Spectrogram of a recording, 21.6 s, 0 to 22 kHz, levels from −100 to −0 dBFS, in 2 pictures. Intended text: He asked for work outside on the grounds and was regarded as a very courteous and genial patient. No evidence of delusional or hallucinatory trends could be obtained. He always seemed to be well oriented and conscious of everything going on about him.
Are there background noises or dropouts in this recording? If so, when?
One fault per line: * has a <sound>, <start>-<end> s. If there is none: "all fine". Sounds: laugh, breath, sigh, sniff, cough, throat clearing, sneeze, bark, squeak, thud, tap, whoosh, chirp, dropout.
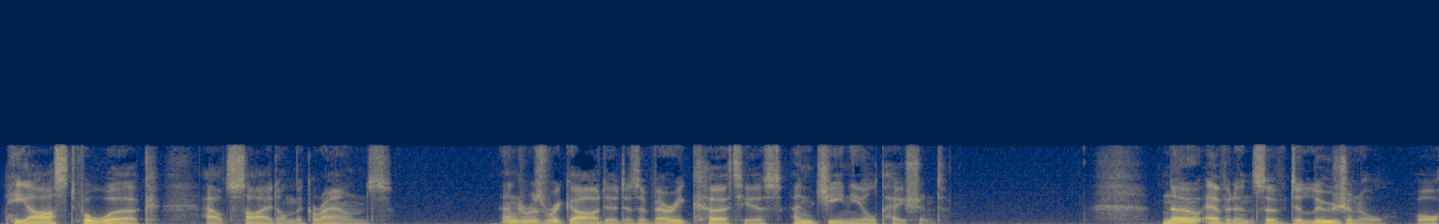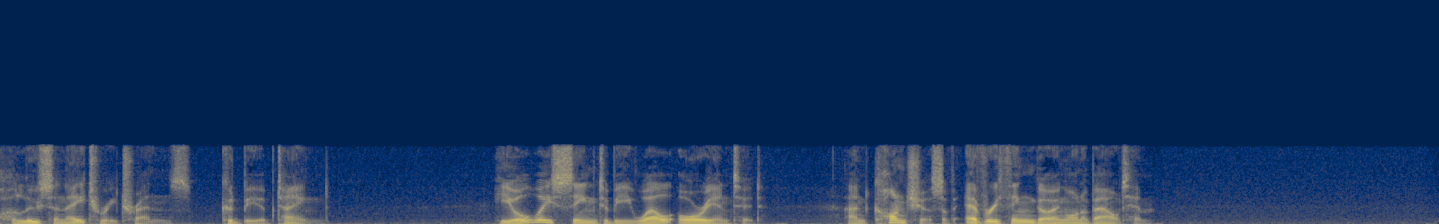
all fine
